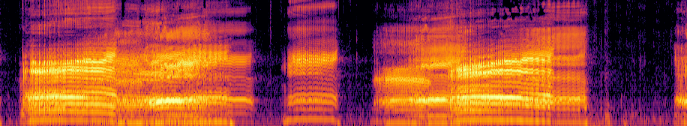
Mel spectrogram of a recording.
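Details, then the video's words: Farm sheep bleating loudly and at length: a long wavering baa, a short one, then another long quavering call, each rich and nasal with a strong tremble. "Sheep Sounds: Baa-rilliant Sheep Noises for Kids!"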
